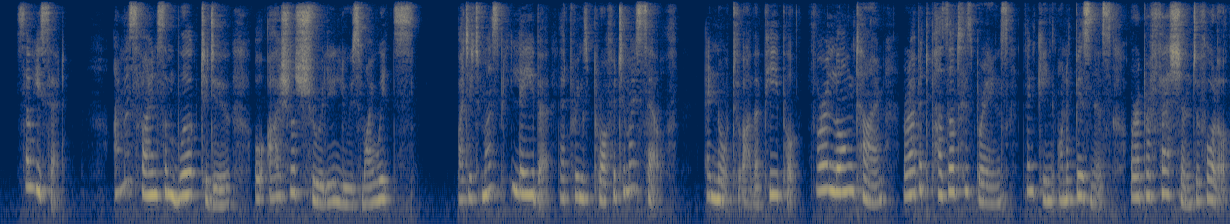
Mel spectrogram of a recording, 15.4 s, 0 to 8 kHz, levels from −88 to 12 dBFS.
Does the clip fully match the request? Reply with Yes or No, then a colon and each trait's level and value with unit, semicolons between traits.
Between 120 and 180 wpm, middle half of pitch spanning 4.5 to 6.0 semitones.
No: average, 190 wpm; average, 5.3 semitones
